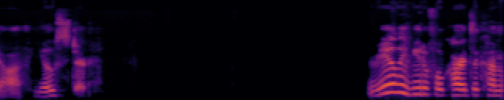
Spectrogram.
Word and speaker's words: Eostre: And we have growth of uh Easter aster. Let's see how to pronounce her name. Um, Yaster, I was all the way off. Yaster, really beautiful card to come out.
